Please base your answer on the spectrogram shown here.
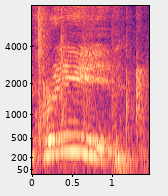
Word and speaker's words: Fried: night i'm your host freed it spelled like fried so i myself am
